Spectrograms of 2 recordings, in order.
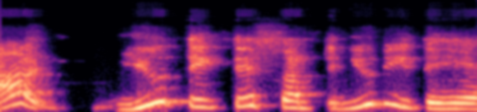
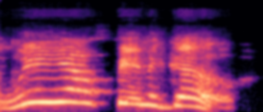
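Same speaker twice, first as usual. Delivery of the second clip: pitched-up mock Southern drawl; imitated Southern drawl; 7 semitones higher than usual. New Yorker who stayed down south too long, mock Southern drawl. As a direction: slip playfully into a Southern accent. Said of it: "that southern drawl".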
